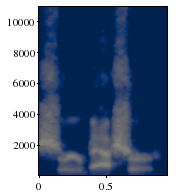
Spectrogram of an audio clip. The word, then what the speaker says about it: Shibashi: Some were arguing that the actual pronunciation is closer to Shur Bashur. But the three times that I've been introduced to this particular set, or this approach to Qigong, each of the three instructors pronounced it Shibashi, and most of the stuff you find out there on the internet, and it's on the internet, so it has to be correct, right? Use the pronunciation Shibashi.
